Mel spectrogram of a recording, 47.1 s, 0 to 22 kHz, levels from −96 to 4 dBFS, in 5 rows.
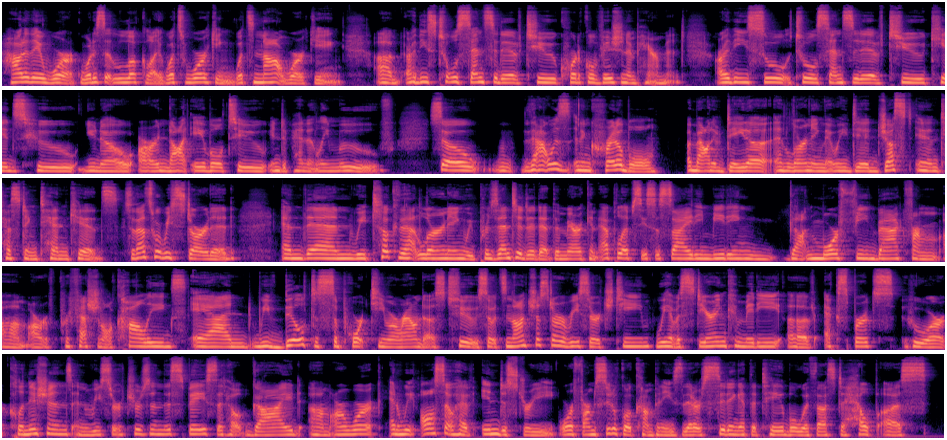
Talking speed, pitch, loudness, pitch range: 180 wpm, 185 Hz, -22 LUFS, 175-200 Hz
